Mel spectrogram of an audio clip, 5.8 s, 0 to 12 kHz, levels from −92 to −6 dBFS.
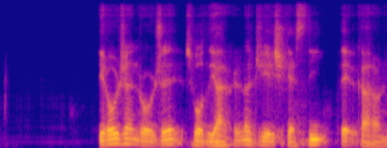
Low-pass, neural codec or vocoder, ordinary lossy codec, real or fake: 10.8 kHz; codec, 16 kHz in and 24 kHz out, 0.9 kbps, LongCat-Audio-Codec, four codebook decoder; Opus, 32 kbps; fake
